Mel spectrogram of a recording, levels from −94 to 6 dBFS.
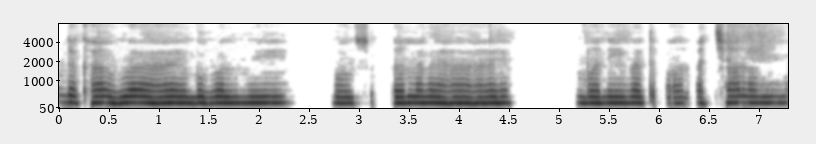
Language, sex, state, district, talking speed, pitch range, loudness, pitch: Hindi, female, Bihar, Purnia, 130 wpm, 215-220 Hz, -16 LUFS, 220 Hz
